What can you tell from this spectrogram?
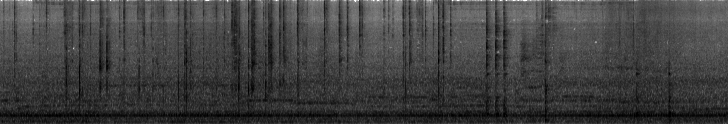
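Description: A plastic spoon stirring and scraping a frying potato-and-tomato curry base in a nonstick kadai, with irregular clicks of the spoon against the pan over a light sizzle. A steady hum from the induction cooktop runs underneath.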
